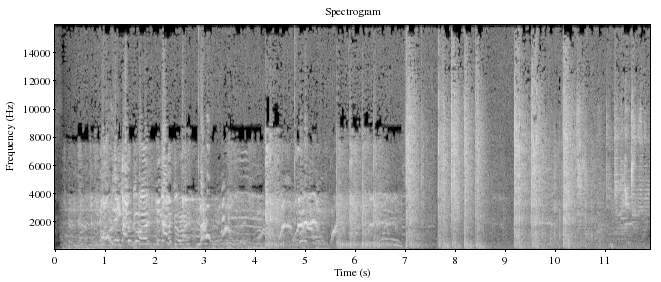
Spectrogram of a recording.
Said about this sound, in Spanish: Y el muchacho hizo su trabajo, dijo aquí no, y disparó, disparó. Escuchen cómo en la cabeza le dispara a un joven.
